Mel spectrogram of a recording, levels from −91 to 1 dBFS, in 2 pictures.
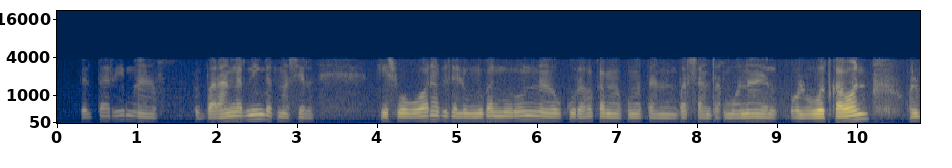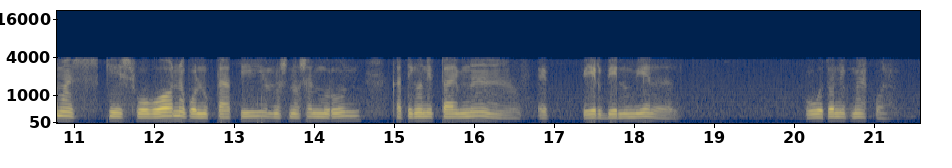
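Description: Speech carried over a G.726 ADPCM link, band-limited to roughly 300 Hz to 3.7 kHz with a light coding hiss that fits 32 kbit/s, has a steady, raspy mains buzz underneath it for the full length. The buzz is built on 60 Hz and sits roughly 30 dB below the speech. Its harmonics climb well into the kilohertz range, the signature of sharp switching spikes from a dimmer, rectifier or poor shielding entering twice per mains cycle. The microphone volume is stepped up twice, at 1.02 s by 8 dB and at 2.04 s by a further 3 dB. Voice and background rise together instantly, which points to the call software judging the input too quiet and raising the device gain in single jumps rather than ramping it. Bit errors on the ADPCM link produce short pops and rough bursts from 5.34 to 5.41 s, 13.30 to 13.36 s and 15.13 to 15.16 s, each with a brief level wobble. A flipped bit corrupts not just one sample but the decoder's adaptive step size and predictor, so the disturbance rings on for some milliseconds until the decoder resettles.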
